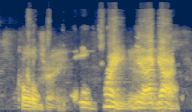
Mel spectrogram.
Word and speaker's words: Coltrane: Say his name again. It's Coltrane. I said Coltrane. That was the dude from Star Trek. So, yeah, Spanish gets in the way. I thought it was Roscoe Pico Train.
